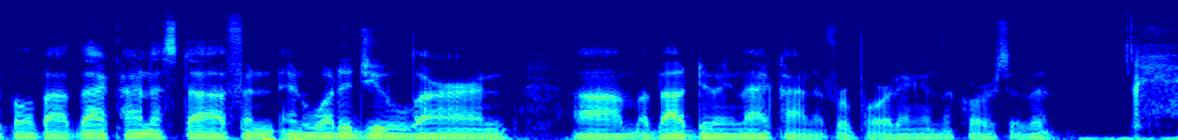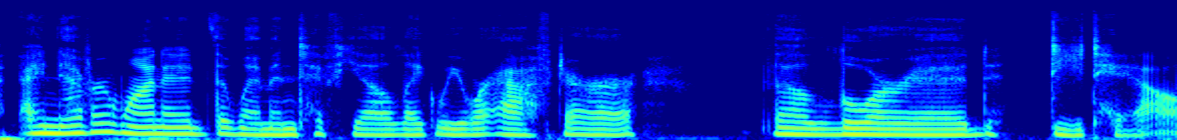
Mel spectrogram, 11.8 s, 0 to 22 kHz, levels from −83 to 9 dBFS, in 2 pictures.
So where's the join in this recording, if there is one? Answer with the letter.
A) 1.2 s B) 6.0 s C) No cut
B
